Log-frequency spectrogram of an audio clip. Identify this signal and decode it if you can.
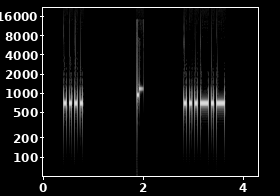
Morse code, heard as a keyed tone, about 22 wpm, 700 Hz. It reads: H <SK>
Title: Single Character (Letter:Number:Punctuation:Prosign) Alt 22wpm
